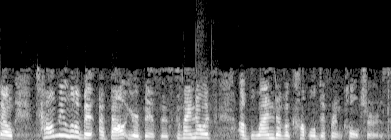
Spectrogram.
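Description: A high-pitched woman's voice, dry and without echo. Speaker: TV news reporter. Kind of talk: live news report. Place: open country. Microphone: lapel.

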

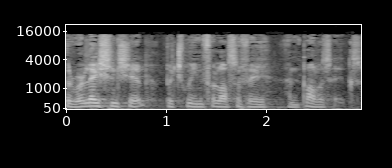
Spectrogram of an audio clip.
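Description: A somewhat breathy man is speaking. His pace is moderate and his pitch variation ordinary. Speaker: philosophy academic. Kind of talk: panel discussion. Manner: formal.

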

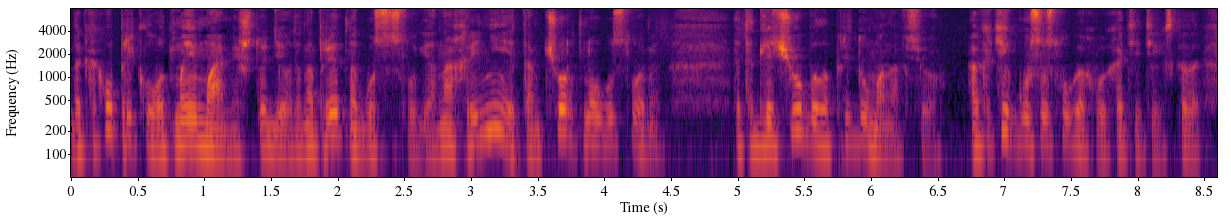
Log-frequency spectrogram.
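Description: A man talks at a very fast pace with very wide pitch swings. His voice is somewhat breathy. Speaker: streamer. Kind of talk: casual live stream chat answering comments. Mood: irritated ranting about fines. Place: home room. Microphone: phone near.

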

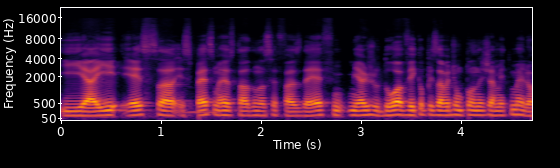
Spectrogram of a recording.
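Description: A man talks at a very fast pace. His intonation stays flat and monotone. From Brazil, Salvador (Bahia). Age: 30s. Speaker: public auditor, exam passer; candidate. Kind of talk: interview. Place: meeting room. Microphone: lapel.

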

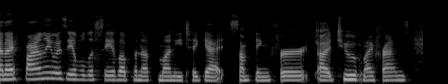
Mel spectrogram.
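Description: A woman speaks against a quiet background. Her sound is dry with no echo. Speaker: video host. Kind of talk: casual interview chat. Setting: video call. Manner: warm, upbeat. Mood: upbeat, cheerful. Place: home room. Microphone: studio mic.

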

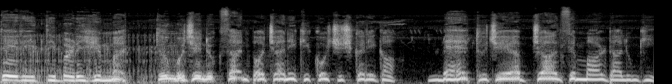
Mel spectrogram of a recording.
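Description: A man puts on a high-pitched cartoonish character voice at a moderate pace. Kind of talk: horror cartoon voice acting. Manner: taunting, menacing.

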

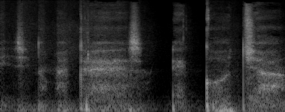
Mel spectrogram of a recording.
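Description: Whispering, a man speaks. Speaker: ASMR creator. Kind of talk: ASMR motivational talk to listener. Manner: whispered. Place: home room.

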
